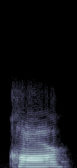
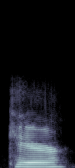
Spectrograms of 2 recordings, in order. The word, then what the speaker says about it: char: have any fractional portion car care char different people pronounce this differently this is used for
